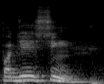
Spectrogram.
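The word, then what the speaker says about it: possessing: एल ई इन फटसी और देखो यहां जो डबल एस है इसका उच्चारण ज होगा और यहां जो डबल एस एच का उच्चारण स होगा इसलिए इसको कहते हैं पजेसिंग क्या करते हैं पजेिंग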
